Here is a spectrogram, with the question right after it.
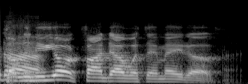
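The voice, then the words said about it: Put-on New York accent. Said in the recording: “Slid into my Boston accent ... was that your New York accent? ... That was my New York.”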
